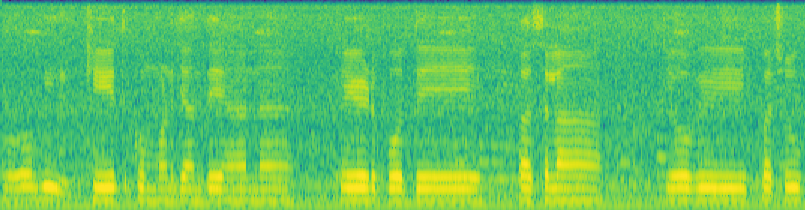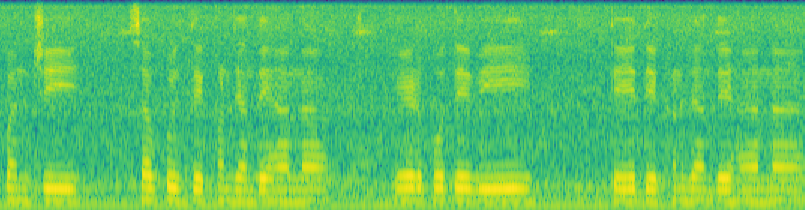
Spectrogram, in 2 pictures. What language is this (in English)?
Punjabi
